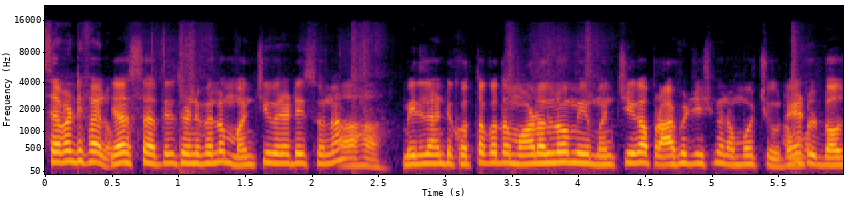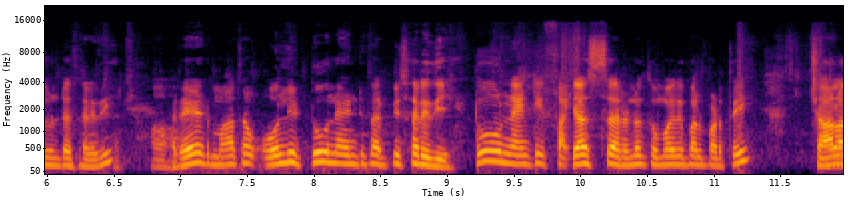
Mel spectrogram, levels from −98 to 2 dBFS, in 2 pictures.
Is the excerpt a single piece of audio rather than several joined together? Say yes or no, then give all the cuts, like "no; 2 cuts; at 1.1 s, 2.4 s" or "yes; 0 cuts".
no; 1 cut; at 5.7 s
